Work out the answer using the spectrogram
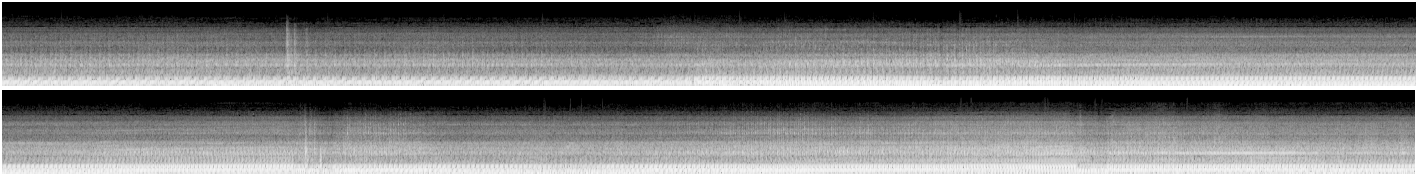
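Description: Honda Shadow motorcycle's V-twin engine running low and steady, then about seven seconds in it gets louder and accelerates, its pitch climbing in each gear with a short dip at each of about four upshifts, before settling into steady cruising near the end.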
